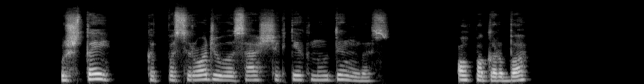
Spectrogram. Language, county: Lithuanian, Vilnius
